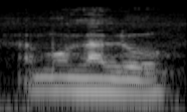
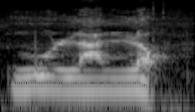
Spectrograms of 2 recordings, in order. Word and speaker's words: Mulaló: Actually, I think I'm pronouncing this wrong, because in Spanish, when the stress is on that little thing at the top of the O, it's called the stress, the accent. It should be pronounced Mulalo.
